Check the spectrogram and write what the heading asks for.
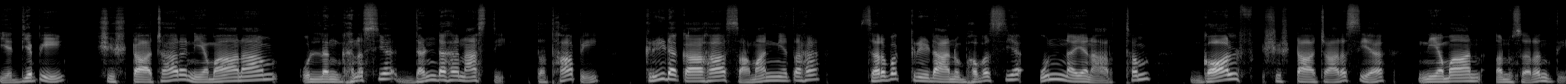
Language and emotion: Sanskrit, neutral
